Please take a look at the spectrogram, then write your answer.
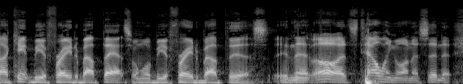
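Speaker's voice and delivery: ordinary talk, nothing marked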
